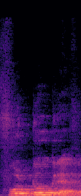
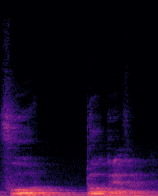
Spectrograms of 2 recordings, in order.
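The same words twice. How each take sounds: First: The stress falls on the expected syllable. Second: The stress falls on an unexpected syllable. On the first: The speaker calls it right. "Photographer होता है" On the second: The speaker calls it wrong. "यहाँ पे stress ना दे करके यहाँ stress दे दूँ"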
